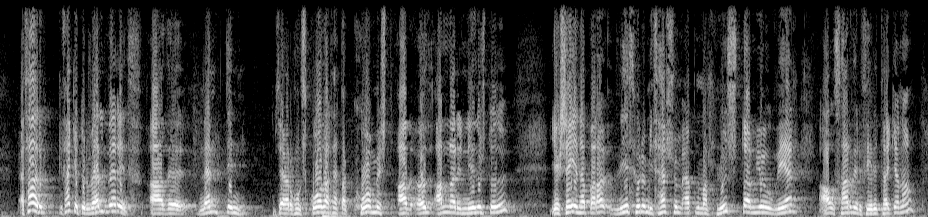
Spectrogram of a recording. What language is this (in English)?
Icelandic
